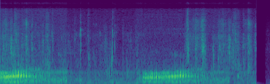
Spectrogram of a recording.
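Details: A giraffe gives low, hoarse, grunting calls in two rough bursts with a faint rising tonal edge, a call giraffes make under threat and during mating.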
